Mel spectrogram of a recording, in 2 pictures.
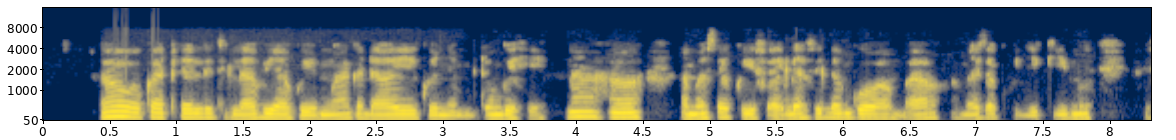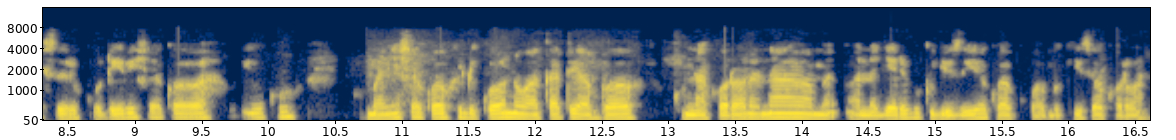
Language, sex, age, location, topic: Swahili, male, 25-35, Nakuru, health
